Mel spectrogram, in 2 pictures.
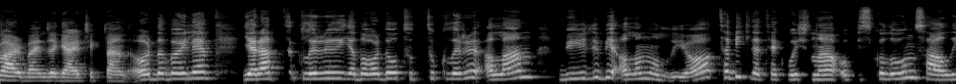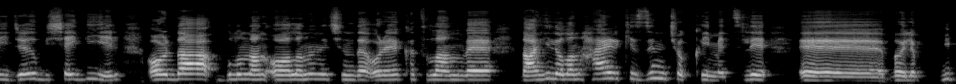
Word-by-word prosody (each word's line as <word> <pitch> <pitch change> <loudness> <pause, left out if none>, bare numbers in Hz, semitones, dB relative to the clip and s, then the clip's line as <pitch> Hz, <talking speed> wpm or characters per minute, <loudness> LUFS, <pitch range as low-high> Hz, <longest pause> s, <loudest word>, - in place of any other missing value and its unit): var 190 -3 +4
bence 175 0 0
gerçekten. 160 -1 0
Orada, 245 +3 0
böyle, 285 +3 +2 0.3
yarattıkları 260 +2 +3
ya 270 -3 -1
da 245 - +1
orada 250 +3 +1
o - - -11
tuttukları 275 +2 -4
alan 280 +10 0 0.2
büyülü 270 +6 -6
bir 300 -7 0
alan 255 +4 -3
oluyor. 205 - -2
Tabii 330 +3 -1
ki 355 - -17
de - - -1
tek 230 -1 -5
başına 225 0 -1
o 215 - -7
psikoloğun 255 +7 -2
sağlayacağı 230 -2 0
bir 220 - -14
şey 230 +1 -2
değil. 225 -7 -6 0.3
Orada 240 +2 +6 0.2
bulunan, 235 -1 0
o - - -6
alanın 225 +2 +1
içinde 220 -2 -2
oraya 215 +2 -1
katılan 220 -2 -2
ve 215 0 +5 0.3
dâhil 215 +6 +3
olan 235 0 0
herkesin 265 +1 -1
çok 450 - -7
kıymetli, 210 +2 -3 0.3
eee, 180 -4 +3
böyle, 195 -1 -2
bir 245 +2 -12
235 Hz, 135 wpm, -22 LUFS, 215-260 Hz, 0.3 s, Orada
